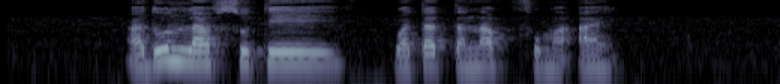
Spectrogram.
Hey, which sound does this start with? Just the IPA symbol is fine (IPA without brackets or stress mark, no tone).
a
